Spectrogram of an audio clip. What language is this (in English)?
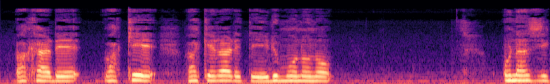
Japanese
